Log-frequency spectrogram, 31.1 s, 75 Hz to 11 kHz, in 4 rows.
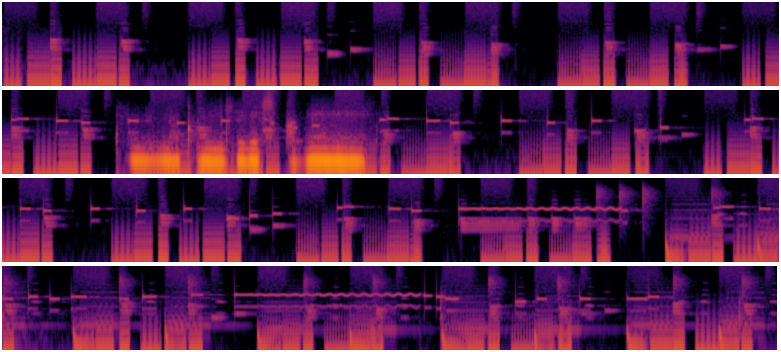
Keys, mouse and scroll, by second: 0.5-4.6 drag, 5.8 w, 6.5 alt+click, 7.3 e, 8.3-9.3 drag, 8.3 w, 9.9 w, 10.5-11.2 drag, 11.5-17.4 alt+drag, 18.2 Tab, 18.8-23.0 alt+drag, 23.3 alt+click, 24.2 alt+click, 25.5 alt+click, 26.3-27.5 alt+drag, 27.7 alt+click, 28.9 alt+click, 29.4 Tab, 29.8 alt+right click, 30.7 click.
